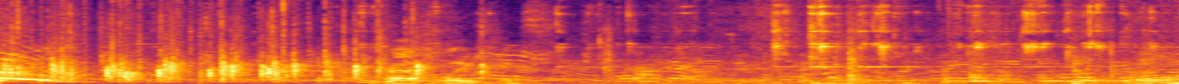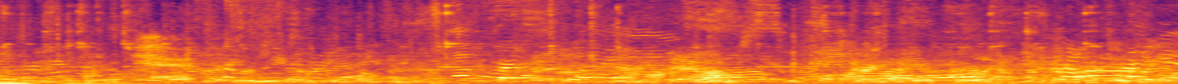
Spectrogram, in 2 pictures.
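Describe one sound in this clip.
Children and adults chatter nearby.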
